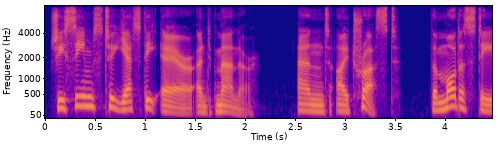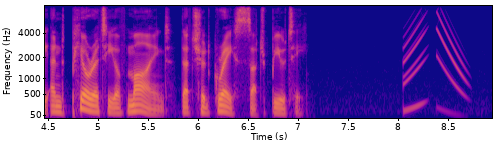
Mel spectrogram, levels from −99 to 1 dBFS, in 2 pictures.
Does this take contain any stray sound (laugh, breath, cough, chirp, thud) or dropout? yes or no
yes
